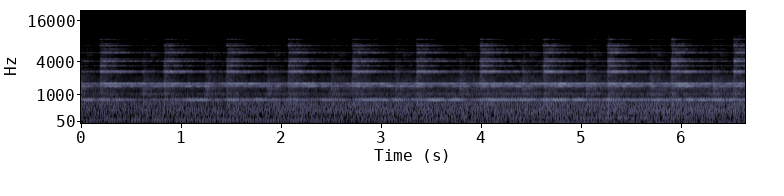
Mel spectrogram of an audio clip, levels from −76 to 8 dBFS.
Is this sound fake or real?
fake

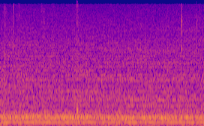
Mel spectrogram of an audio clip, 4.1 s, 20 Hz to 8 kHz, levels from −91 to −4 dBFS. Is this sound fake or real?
real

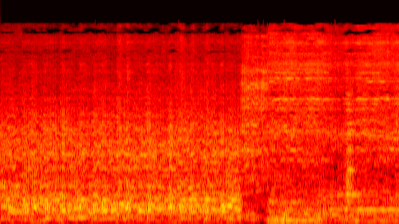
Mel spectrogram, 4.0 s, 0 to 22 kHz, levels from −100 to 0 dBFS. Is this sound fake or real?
fake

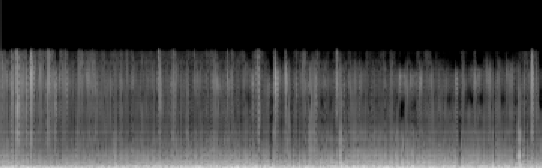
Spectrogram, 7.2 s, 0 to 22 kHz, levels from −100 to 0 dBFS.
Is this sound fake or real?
fake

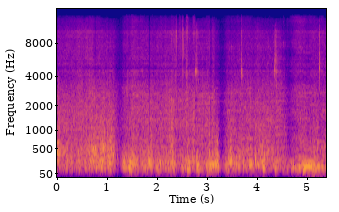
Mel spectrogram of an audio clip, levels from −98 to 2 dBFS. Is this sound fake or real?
fake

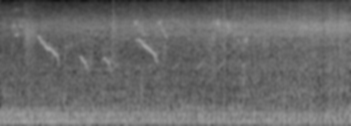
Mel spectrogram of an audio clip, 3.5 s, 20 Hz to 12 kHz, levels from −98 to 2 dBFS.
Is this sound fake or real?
fake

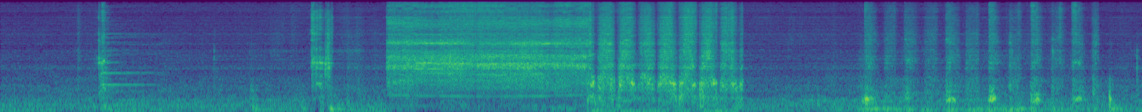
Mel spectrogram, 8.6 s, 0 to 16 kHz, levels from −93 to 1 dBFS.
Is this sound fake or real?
fake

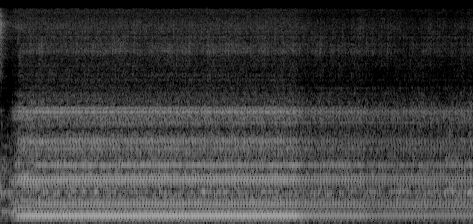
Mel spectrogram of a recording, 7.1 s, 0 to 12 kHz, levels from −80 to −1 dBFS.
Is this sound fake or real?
real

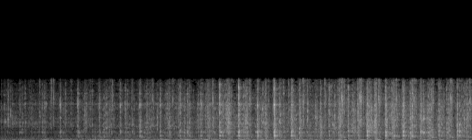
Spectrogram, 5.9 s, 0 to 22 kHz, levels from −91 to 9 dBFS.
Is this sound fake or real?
real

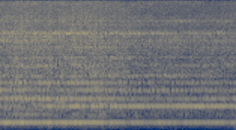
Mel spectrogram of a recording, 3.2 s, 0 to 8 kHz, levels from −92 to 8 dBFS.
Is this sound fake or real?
fake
